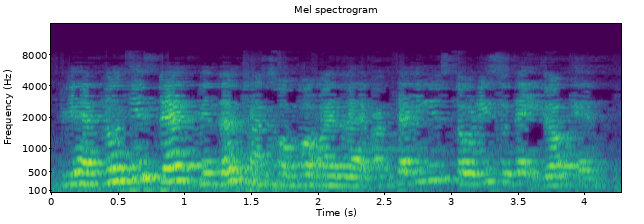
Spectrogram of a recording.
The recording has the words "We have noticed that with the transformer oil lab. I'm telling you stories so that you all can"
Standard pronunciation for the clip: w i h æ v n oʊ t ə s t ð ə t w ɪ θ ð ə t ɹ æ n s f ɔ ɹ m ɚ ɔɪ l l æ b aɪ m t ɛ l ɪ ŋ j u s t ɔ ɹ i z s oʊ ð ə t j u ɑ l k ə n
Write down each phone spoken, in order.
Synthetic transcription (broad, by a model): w i h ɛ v n oʊ t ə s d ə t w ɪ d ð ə t ɹ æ n s f ɔ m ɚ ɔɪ n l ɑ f aɪ m t ɛ l ɪ ŋ j u s t ɔ ɹ i s oʊ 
